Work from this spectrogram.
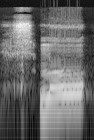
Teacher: ঠোঁট গোল করে একালিফ টানি পড়তে হবে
